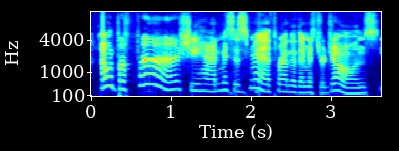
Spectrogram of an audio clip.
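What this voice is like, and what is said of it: Imitated voice of a fussy parent. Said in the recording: “that was my imitation of a parent ... Such character work.”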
